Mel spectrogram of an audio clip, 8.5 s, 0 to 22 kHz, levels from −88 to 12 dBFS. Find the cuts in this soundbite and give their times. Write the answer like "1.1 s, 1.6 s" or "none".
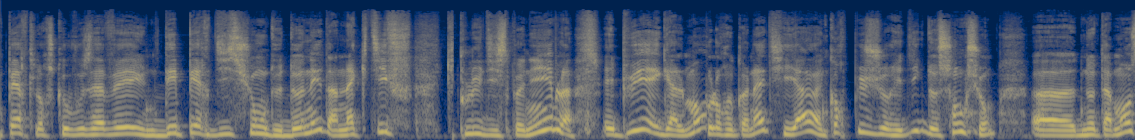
3.4 s, 5.3 s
